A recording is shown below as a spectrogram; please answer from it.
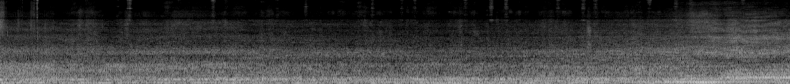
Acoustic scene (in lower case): street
